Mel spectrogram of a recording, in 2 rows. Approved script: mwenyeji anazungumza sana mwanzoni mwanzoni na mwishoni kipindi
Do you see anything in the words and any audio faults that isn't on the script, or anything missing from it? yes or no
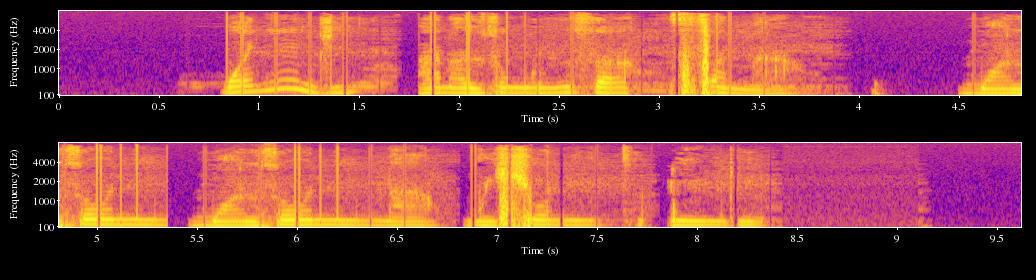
no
